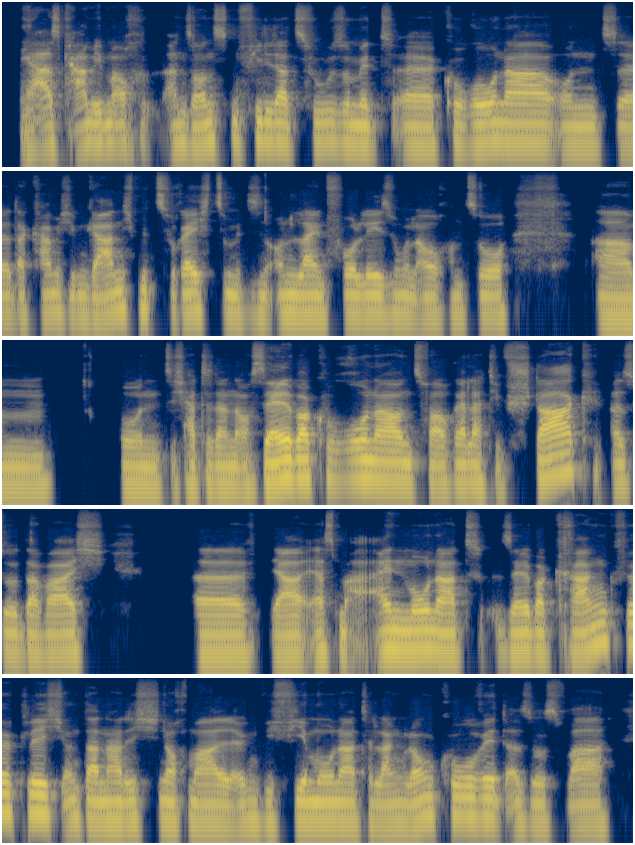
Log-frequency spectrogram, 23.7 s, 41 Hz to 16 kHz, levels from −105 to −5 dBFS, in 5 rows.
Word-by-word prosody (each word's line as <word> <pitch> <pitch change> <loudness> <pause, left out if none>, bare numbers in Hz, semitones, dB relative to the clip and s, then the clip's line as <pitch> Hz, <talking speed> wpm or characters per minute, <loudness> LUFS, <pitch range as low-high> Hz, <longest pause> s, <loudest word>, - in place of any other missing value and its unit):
ja, - - +1
es - - -4
kam 100 - -1
eben 100 0 -1
auch 95 0 -5
ansonsten 95 +3 -4
viel 105 +1 -4
dazu, 100 +1 -2
so 100 0 -4
mit, 95 -2 -3
äh, 90 -1 0
Corona 100 +1 +2
und, 90 -2 -5
äh, 90 -1 -2
da 90 - -4
kam 95 +2 -5
ich 90 -1 -10
eben 85 0 -5
gar 85 +2 +2
nicht 105 +2 -5
mit 110 0 -6
zurecht, 95 0 -1
so 95 - -8
mit 90 -2 -5
diesen 90 0 -8
Online-Vorlesungen 90 -1 -1
auch 85 +1 -4
und 85 -1 -9
so. 90 0 -2 0.7
Ähm, 80 -1 -2 0.5
und 80 -2 -4
ich - - -12
hatte 85 0 -4
dann 85 -1 0
auch 80 0 -2
selber 105 +5 +7
Corona, 100 0 +3
und 95 -1 +1
zwar 90 - 0
auch 85 +2 -5
relativ 90 -4 -1
stark. 130 +6 +4
Also 90 0 -2
da 85 0 -1
war 90 0 +4
ich, 90 0 -8 0.7
äh, 85 -1 +2 0.2
ja, 85 0 +3
erstmal 90 +1 -5
einen 100 +1 +2
Monat 95 -2 +3
selber 95 -1 +1
krank 120 +10 0
wirklich, 120 -3 +2
und 95 +1 -4
dann 95 -1 +3
hatte 95 0 +2
ich 90 0 -8
nochmal 85 -3 0
irgendwie 90 +1 -5
4 95 +3 -2
Monate 90 -1 0
lang 85 +1 -1
Long 95 +6 0
Covid, 105 -2 +1
also 90 0 -4
es 85 0 -8
war, 85 0 -1
90 Hz, 170 wpm, -26 LUFS, 85-100 Hz, 0.7 s, selber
